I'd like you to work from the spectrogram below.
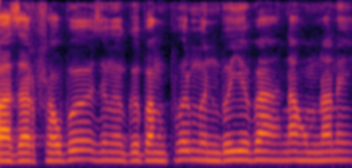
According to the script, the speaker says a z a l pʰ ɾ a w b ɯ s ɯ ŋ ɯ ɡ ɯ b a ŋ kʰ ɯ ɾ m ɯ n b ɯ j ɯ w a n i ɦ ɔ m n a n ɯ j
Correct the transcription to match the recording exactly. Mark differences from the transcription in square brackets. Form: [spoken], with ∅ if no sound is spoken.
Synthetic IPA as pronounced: a z a [ɾ] pʰ ɾ a w b ɯ [z] ɯ ŋ ɯ ɡ ɯ b a ŋ [pʰ] ɯ ɾ m ɯ n b ɯ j ɯ [b] a n [a] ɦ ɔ m n a n ɯ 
